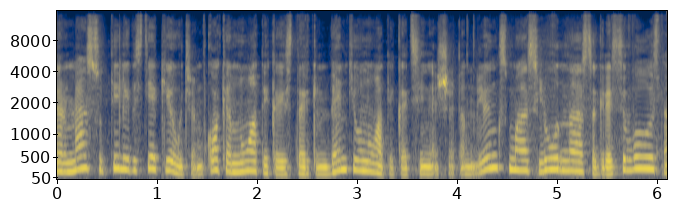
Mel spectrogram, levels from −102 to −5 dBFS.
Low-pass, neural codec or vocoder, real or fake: 14.4 kHz; codec, 44.1 kHz, 7.8 kbps, Pupu-Codec; fake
